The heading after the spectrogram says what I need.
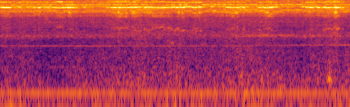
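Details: Ultrasonic dental scaler running with a slim insert during setup and water-spray adjustment: a steady high-pitched hiss and whine with a faint constant tone underneath.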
